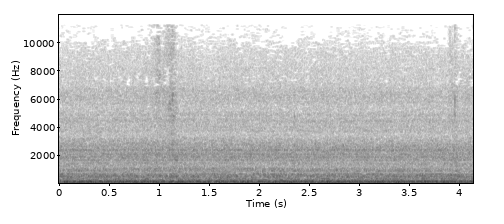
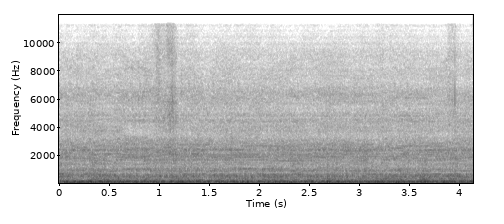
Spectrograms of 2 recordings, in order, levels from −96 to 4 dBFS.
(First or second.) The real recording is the first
